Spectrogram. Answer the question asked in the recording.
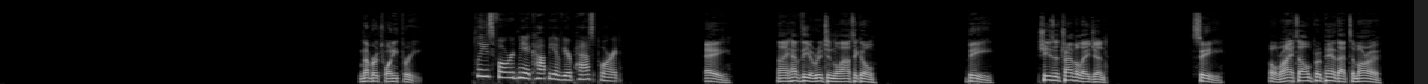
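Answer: C: All right, I'll prepare that tomorrow.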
